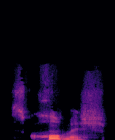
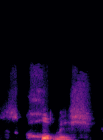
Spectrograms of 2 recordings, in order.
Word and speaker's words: Squamish: It goes through each syllable, but then it also has you go backwards. So mesh, hop, squop, and then you go forwards again. Squamish.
